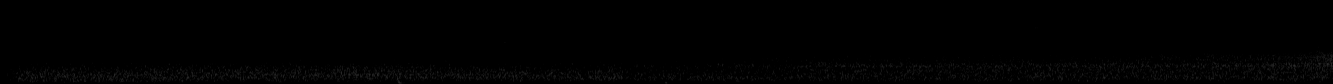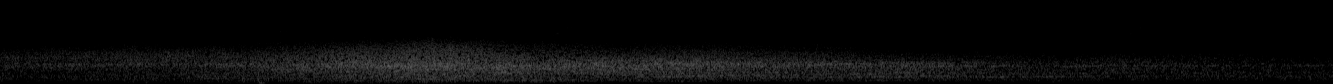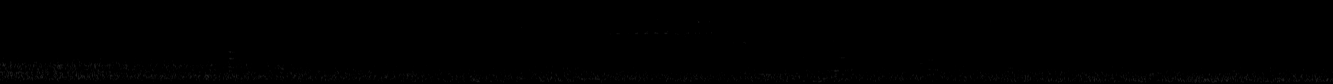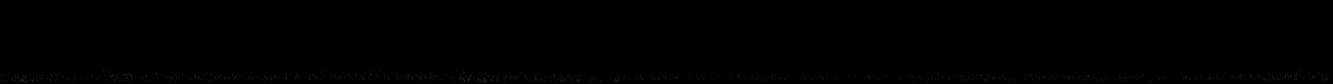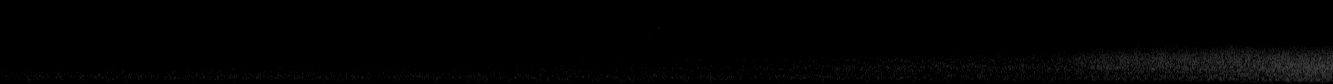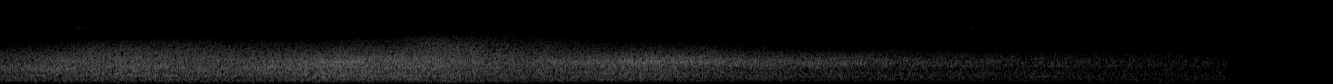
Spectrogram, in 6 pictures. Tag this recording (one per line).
ambisonic
b-format
birds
